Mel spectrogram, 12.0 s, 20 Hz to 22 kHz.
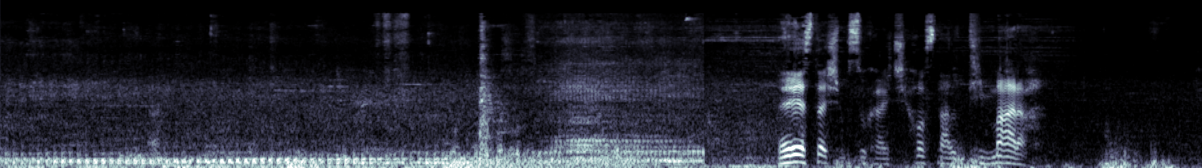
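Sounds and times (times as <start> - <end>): vehicle engine running: 0.0 - 7.0.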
